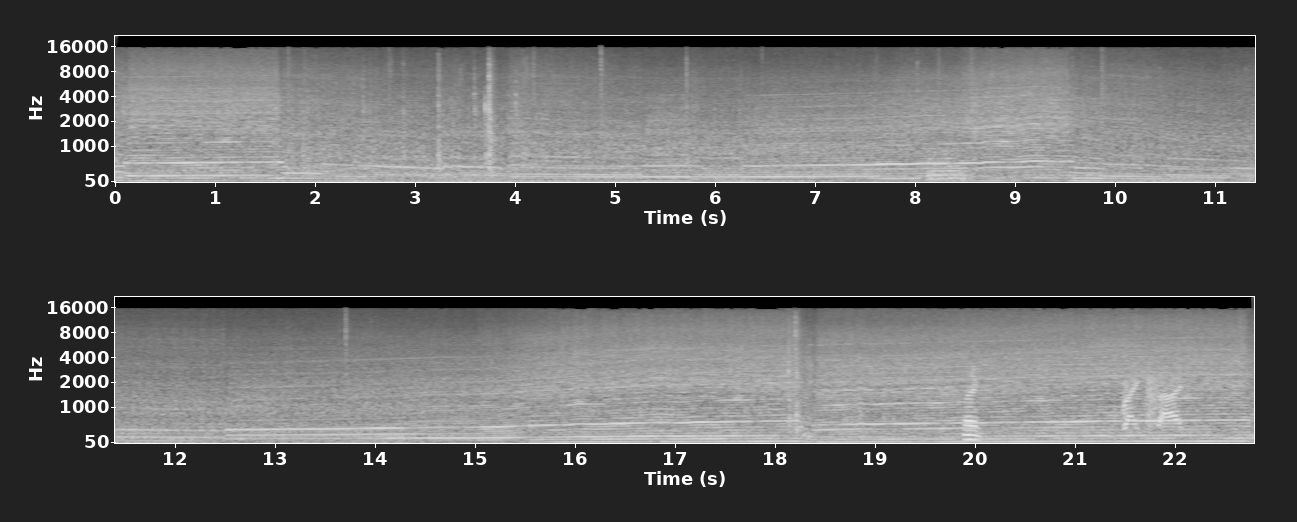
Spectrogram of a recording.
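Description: A NASCAR stock car at Watkins Glen in iRacing, the engine droning and rising and falling as the throttle is worked through the carousel corner, with a voice talking over it throughout.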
